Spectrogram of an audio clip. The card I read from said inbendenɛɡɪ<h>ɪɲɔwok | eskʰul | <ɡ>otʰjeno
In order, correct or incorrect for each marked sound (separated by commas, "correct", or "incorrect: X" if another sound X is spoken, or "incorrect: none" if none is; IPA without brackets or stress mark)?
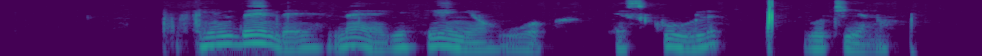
correct, correct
